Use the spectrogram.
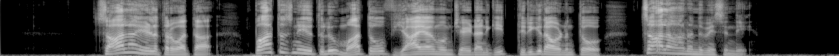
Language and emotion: Telugu, happy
